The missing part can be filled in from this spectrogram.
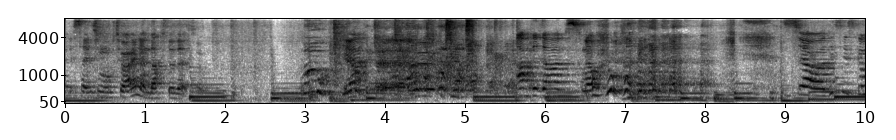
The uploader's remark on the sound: Today’s episode was a live recording in front of an audience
